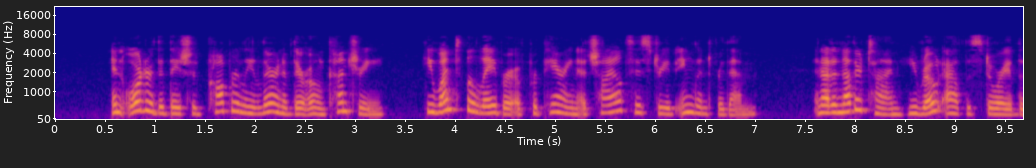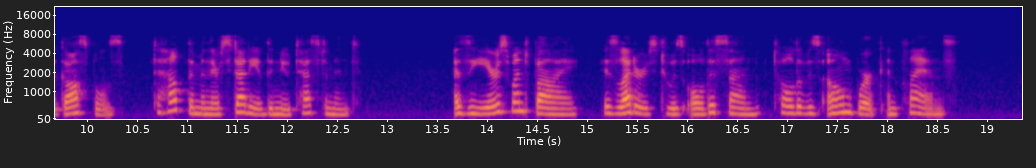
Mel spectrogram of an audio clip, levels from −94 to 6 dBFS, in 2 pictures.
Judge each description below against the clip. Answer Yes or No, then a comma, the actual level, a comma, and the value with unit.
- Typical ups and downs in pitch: Yes, average, 4.4 semitones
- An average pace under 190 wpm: No, average, 200 wpm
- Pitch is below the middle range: No, high, 230 Hz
